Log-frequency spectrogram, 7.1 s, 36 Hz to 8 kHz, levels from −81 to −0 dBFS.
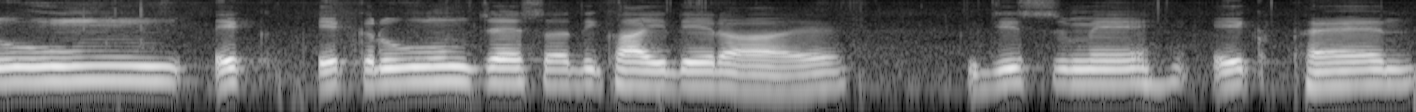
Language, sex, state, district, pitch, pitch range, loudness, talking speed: Hindi, male, Haryana, Rohtak, 140 Hz, 130-155 Hz, -17 LUFS, 110 wpm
